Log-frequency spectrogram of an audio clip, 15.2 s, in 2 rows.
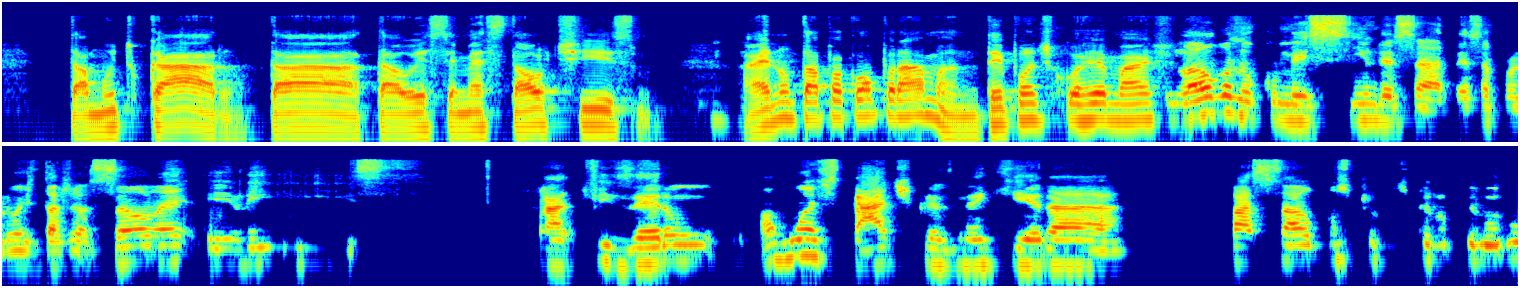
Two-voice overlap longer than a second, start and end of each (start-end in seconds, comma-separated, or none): none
